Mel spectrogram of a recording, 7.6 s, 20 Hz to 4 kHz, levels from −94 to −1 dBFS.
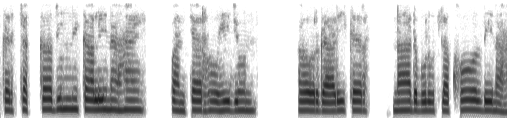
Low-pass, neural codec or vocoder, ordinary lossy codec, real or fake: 3.6 kHz; none; none; real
